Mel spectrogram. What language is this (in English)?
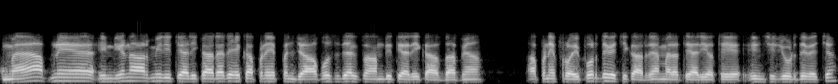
Punjabi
